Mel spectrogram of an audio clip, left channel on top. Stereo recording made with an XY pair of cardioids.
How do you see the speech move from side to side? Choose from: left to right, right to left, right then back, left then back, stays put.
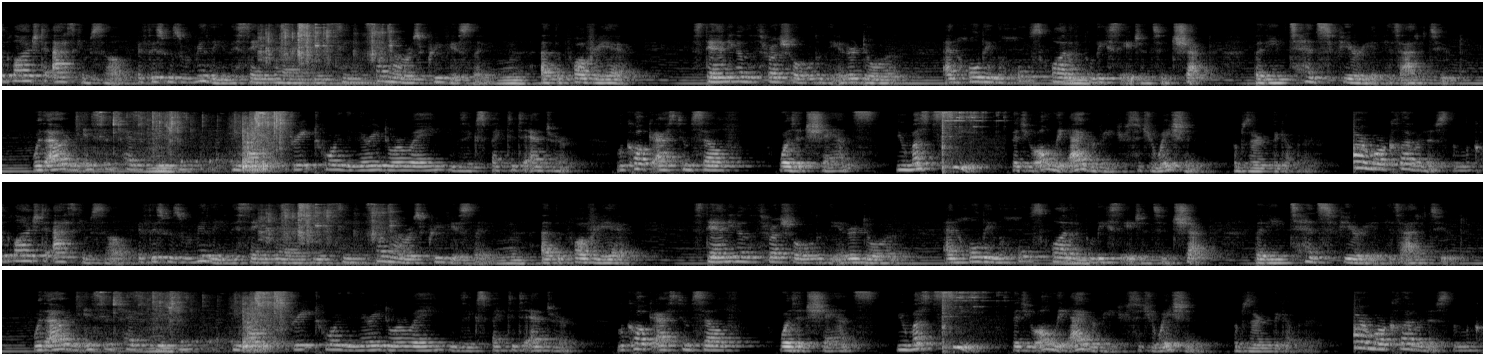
stays put.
